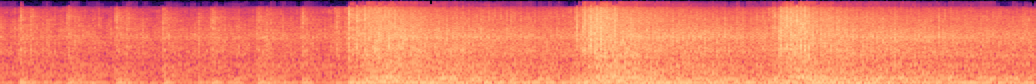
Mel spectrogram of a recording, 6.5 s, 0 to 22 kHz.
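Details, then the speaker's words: 1979 Harley-Davidson Ironhead Sportster XL1000, first run in at least 25 years: lumpy, loping V-twin thump at a steady low idle under wind and handling noise; running evenly and healthy. "we now have it running idling and it's just awesome going to let it idle for a while"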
